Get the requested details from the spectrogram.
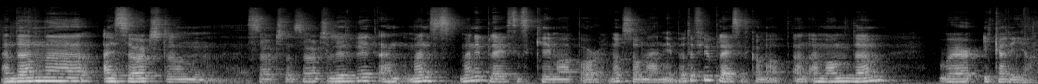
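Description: Noticeable background noise and audible room echo surround a man of medium pitch. He talks at a moderate pace with ordinary pitch variation. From Norway. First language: Norwegian. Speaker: professional guitarist. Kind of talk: interview.

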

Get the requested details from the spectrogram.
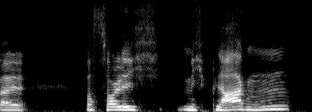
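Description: A woman's medium-pitched voice in a flat monotone. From Austria and Poland (Vienna, Warsaw). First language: Polish (speaking German). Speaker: novelist. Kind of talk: interview. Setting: video call. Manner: halting, many fillers.

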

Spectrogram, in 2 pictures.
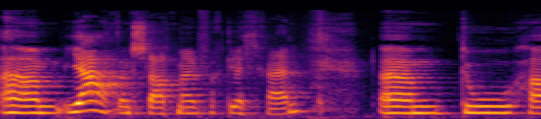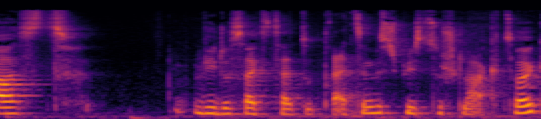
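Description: The woman's pitch is fairly high and her intonation fairly even. She speaks at a very slow pace. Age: 30s. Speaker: podcast host. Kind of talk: interview. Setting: at the guest's home.

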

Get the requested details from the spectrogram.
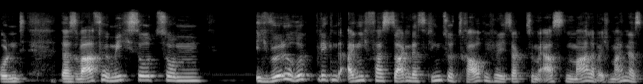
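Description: A man speaks at a fairly quick pace in a fairly high pitch. His pitch varies in an ordinary way. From Germany, Frankfurt area. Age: 20s. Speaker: mindset coach. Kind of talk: interview conversation. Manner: animated.

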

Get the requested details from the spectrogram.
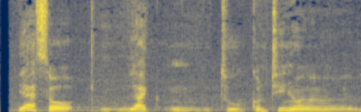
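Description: A man speaks with an Italian accent over noticeable background noise. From Italy. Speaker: neuroscience researcher. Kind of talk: interview.

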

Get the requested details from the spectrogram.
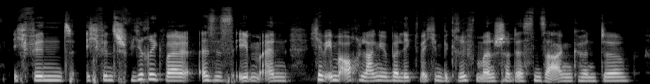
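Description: At a moderate pace, this woman delivers her words in a fairly low pitch. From Vienna, Austria. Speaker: journalist. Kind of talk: casual chat.

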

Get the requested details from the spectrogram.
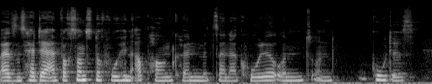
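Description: Fairly quick and monotone with flat intonation, a woman speaks in a medium pitch with a dark, mellow tone. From Chiemgau, Upper Bavaria. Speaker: true crime podcast co-host. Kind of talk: case presentation in casual podcast chat.

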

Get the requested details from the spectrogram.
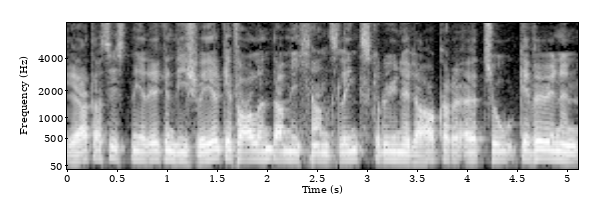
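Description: A man speaks at medium pitch and a moderate pace in a dark, mellow tone, with monotone, flat intonation, very even loudness and hardly any pauses. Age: 70s. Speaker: journalist and former politician. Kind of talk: interview.

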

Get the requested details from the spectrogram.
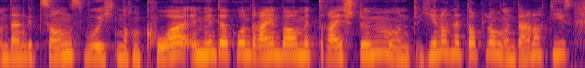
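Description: A woman's plain, everyday voice, fairly high in pitch, with fairly even intonation and a fairly quick pace. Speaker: singer and songwriter. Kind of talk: casual interview chat.

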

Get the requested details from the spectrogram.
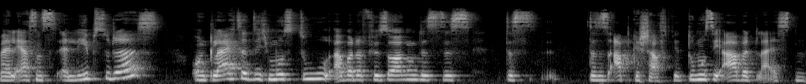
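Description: An ordinary speaking voice, fairly even in intonation and moderate in pace. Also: woman, medium pitch for a woman. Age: 20s. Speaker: journalist and association founder. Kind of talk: interview.

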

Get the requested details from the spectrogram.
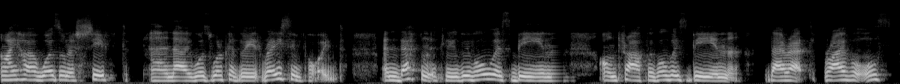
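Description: A woman speaks with an Italian accent at a medium pitch. Her pace is moderate and her intonation fairly even. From Italy, Sardinia. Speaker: motorsport aerodynamicist. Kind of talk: interview.

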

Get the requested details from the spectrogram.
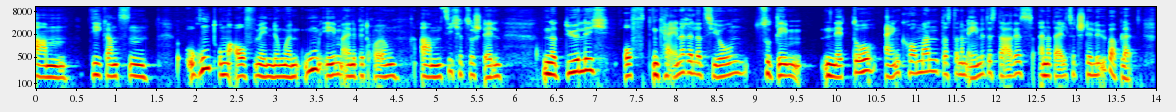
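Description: In a normal speaking voice, a woman with a fairly low pitch and ordinary pitch variation talks at a fairly slow pace. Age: 30s. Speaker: local election candidate and engineering project manager. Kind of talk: podcast interview.

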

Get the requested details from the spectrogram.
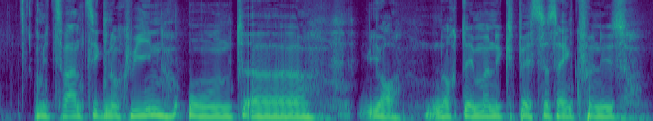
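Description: Noticeable background noise sits behind a man's voice. His pitch is medium and his intonation fairly even. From Austria, Upper Austria (Ried im Innkreis). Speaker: nightclub owner and event promoter. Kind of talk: casual interview.

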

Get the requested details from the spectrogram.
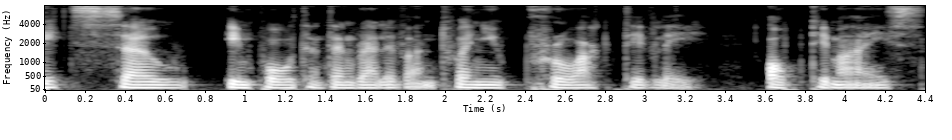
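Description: A man speaks with an Italian accent at a fairly low pitch. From Italy, Padua. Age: 40s. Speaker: paediatric gastroenterologist. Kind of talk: interview. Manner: hesitant, with fillers.

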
